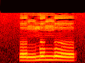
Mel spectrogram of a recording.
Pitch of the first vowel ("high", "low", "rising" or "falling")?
rising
